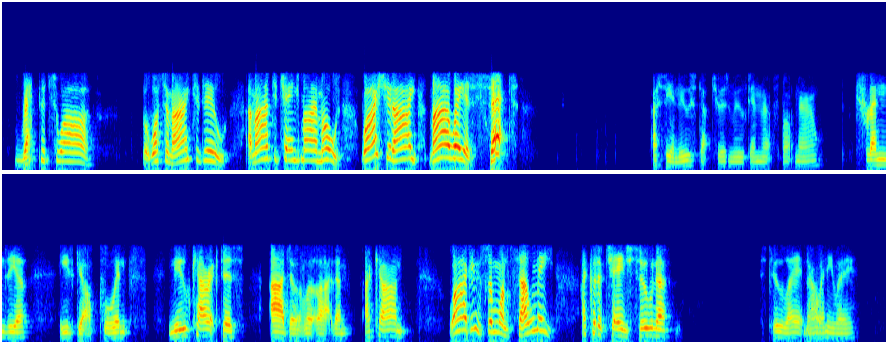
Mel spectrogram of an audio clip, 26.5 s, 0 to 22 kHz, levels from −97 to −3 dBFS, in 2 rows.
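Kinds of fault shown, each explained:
G.723.1 codec: The speech was squeezed through a low-rate telephony codec that rebuilds the voice from a coarse model refreshed every 30 ms, keeping only 200 Hz to 3.7 kHz. It sounds heavily muffled and hoarse, with smeared consonants, consistent with a 6.3 kbit/s stream.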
